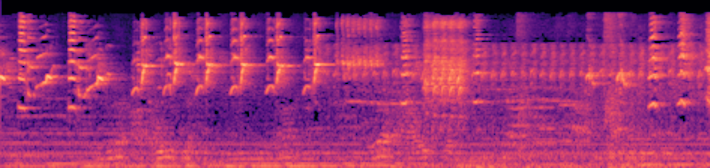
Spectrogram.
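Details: Long-tailed shrike singing energetically, a run of quick repeated high chirps and ticks early on, then harsher buzzy, rasping bursts and scattered notes over a faint low hum.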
